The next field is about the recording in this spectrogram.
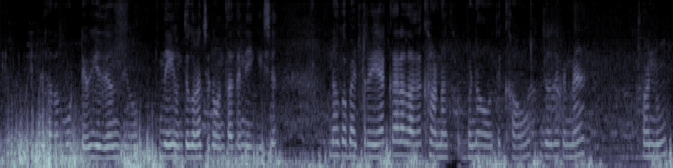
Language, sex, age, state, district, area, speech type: Dogri, female, 18-30, Jammu and Kashmir, Samba, rural, spontaneous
